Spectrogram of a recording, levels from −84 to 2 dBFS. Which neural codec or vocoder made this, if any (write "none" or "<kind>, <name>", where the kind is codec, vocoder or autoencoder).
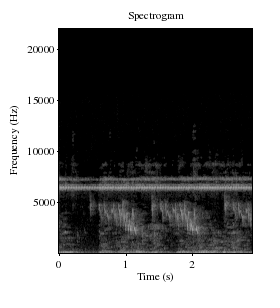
none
